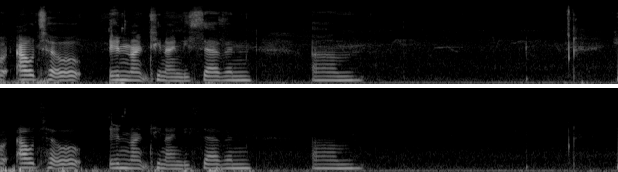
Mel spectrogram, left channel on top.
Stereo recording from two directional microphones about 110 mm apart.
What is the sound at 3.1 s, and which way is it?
Speech, 45° left (ahead or behind).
